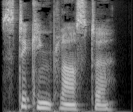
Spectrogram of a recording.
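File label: "sticking plaster", British English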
